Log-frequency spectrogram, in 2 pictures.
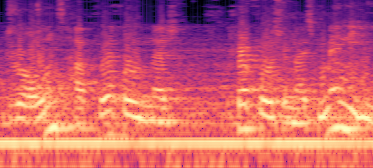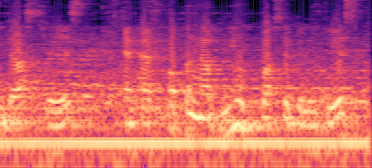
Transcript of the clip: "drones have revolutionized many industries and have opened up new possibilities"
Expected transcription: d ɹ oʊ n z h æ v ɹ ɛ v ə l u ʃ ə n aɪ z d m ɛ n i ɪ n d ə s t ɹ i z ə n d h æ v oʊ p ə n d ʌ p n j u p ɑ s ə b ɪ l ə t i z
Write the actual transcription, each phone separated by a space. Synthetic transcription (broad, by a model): d ɹ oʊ n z h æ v ɹ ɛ p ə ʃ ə n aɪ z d m ɛ n i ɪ n d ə s t ɹ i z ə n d h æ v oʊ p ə n ʌ p n j u p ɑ s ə b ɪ l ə t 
